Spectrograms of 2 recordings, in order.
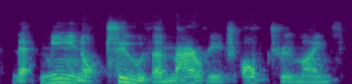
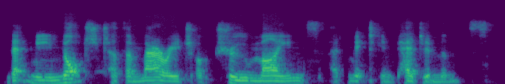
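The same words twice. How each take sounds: First: Slow, stress on to as the iambs demand; strict iambic reading. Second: Natural phrasing, stress falling on not; natural reading. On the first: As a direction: read it in strict da dum meter, leaning on to. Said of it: "you might say". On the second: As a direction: say it as you'd really read it, leaning on not. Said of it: "probably you'd read that as". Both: Shown as a demonstration.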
